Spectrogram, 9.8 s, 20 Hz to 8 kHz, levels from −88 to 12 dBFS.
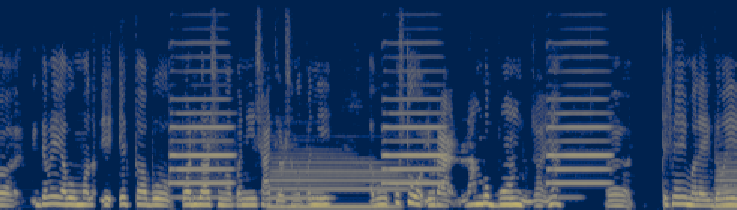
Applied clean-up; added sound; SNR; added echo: classical method Wiener filter.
